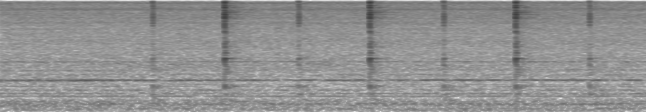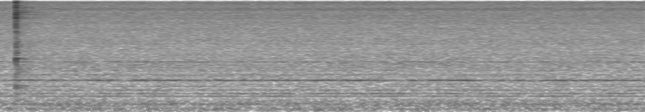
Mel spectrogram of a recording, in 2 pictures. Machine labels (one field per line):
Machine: valve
